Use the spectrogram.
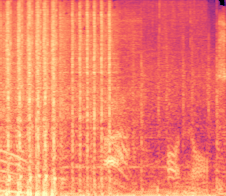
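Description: Rapid machine-gun bursts in a video game, loud close volleys of sharp shots in quick rhythm early on, thinning to scattered fire with game noise and faint voices afterward.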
